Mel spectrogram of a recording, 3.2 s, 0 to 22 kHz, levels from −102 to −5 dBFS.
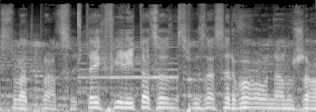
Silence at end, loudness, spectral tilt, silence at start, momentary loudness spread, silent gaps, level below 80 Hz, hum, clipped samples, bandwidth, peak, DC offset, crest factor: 0 s; -18 LUFS; -5.5 dB/octave; 0 s; 7 LU; none; -32 dBFS; none; under 0.1%; 19 kHz; -4 dBFS; under 0.1%; 14 dB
